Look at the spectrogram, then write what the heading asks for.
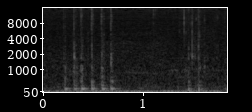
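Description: Fingers type on a computer keyboard in quick bursts, a cluster of rapid clicky keystrokes followed by a short pause and a few more taps, close and distinct over a steady background hiss.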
